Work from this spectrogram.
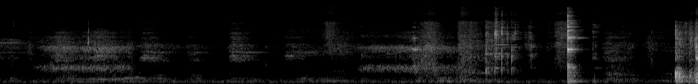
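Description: Coarsely ground pickle masala is mixed with mustard oil for a spicy mixed-vegetable pickle. A spoon scrapes and clinks quietly against the bowl, building to a few sharper clinks near the end.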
